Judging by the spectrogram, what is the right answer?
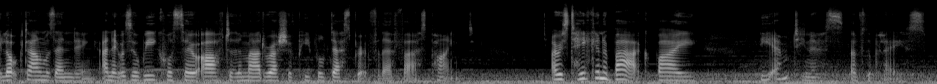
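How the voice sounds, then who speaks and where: A woman with a British accent playing a sceptical, curious radio presenter, narrating her investigation in a measured, scripted podcast style. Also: lowish voice, close to an everyday voice. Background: music.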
